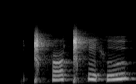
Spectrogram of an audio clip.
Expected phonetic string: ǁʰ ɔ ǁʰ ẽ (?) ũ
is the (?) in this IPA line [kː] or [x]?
x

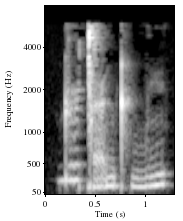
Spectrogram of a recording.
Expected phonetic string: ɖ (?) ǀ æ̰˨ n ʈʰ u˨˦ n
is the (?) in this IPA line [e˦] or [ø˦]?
ø˦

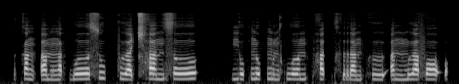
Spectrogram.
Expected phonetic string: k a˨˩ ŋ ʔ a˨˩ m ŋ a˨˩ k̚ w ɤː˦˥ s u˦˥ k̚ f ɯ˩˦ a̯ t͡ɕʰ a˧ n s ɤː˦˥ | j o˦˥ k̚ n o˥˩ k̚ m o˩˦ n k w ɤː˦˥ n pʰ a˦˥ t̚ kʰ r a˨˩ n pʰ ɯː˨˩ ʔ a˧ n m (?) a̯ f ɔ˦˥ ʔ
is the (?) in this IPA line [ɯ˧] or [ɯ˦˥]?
ɯ˧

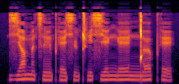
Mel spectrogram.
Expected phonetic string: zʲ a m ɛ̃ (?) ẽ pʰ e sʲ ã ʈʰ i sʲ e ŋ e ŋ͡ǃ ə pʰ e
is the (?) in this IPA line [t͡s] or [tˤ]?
t͡s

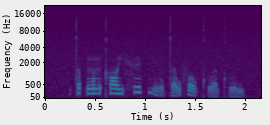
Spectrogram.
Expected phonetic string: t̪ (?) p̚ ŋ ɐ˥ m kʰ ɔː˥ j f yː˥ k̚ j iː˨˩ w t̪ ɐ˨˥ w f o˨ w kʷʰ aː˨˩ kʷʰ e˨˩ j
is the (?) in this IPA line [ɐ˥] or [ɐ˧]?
ɐ˥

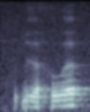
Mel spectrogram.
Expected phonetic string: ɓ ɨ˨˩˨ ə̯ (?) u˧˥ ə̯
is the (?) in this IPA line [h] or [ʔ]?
h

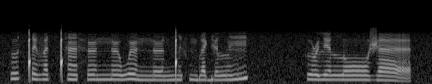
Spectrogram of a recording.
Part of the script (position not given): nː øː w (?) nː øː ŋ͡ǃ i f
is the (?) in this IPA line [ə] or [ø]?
ø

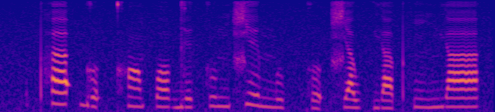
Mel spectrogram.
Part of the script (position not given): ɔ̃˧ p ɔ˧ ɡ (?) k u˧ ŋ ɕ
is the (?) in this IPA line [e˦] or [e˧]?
e˧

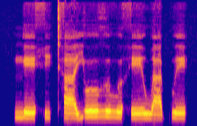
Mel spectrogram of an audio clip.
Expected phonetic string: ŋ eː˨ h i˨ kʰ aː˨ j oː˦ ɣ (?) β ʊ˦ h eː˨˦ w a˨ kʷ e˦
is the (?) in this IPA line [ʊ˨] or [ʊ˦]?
ʊ˦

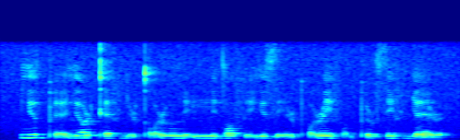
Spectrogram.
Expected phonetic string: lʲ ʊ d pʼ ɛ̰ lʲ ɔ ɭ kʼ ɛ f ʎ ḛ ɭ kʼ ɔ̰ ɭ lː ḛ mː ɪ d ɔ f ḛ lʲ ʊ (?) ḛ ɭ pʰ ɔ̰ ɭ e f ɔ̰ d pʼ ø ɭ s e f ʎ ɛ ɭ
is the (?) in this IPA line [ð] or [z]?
z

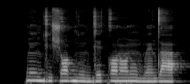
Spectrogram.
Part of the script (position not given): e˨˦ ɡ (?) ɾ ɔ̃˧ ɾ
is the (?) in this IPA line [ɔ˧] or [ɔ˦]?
ɔ˧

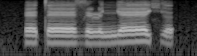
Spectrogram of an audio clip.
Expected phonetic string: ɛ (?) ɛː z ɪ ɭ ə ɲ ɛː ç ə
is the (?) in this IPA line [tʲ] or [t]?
t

